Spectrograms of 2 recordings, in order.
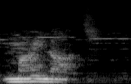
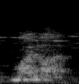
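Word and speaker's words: Minot: It's pronounced my not like the North like in North Dakota. Okay. Sorry. May not.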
